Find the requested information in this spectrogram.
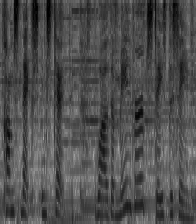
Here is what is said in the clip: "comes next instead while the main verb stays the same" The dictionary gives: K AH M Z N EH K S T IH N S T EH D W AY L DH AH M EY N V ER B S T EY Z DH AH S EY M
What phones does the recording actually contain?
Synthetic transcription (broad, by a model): K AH M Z N EH K S T IH N S T EH D W AY L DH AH M EY N V ER B S T EY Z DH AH S EY M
